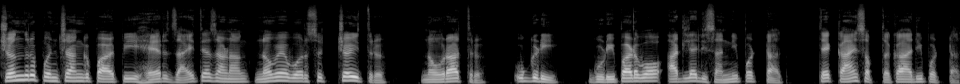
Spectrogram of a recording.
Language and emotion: Goan Konkani, neutral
